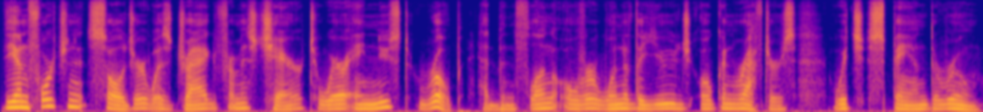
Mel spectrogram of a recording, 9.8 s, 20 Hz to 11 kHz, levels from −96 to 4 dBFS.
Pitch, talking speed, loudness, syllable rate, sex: 135 Hz, 165 wpm, -20 LUFS, 4.5 syllables/s, male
